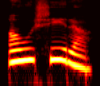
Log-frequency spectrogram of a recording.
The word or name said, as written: ಓಸರು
